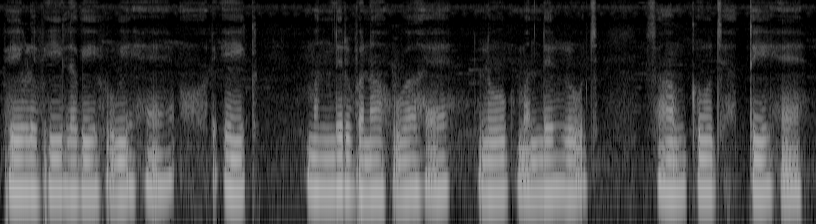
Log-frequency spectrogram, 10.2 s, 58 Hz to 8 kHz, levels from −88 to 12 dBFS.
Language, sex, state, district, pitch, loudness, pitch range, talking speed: Hindi, male, Uttar Pradesh, Hamirpur, 120 Hz, -30 LUFS, 120-125 Hz, 105 wpm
